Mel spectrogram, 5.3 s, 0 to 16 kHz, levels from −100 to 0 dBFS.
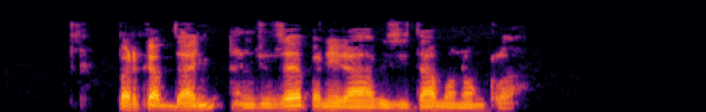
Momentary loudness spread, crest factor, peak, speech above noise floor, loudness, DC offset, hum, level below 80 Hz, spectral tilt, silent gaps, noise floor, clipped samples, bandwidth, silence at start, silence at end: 10 LU; 20 dB; -2 dBFS; over 70 dB; -20 LUFS; under 0.1%; none; -58 dBFS; -6.5 dB/octave; none; under -90 dBFS; under 0.1%; 7.6 kHz; 0.9 s; 1.45 s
